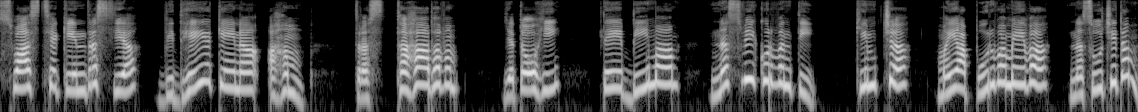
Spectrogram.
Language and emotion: Sanskrit, angry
